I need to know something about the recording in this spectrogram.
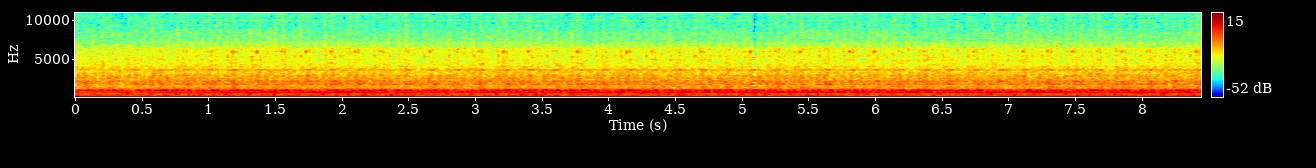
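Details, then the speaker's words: Corvette at idle, not yet warmed up: light, fairly even tapping about two to three taps a second, also felt in the car; dealer blamed the high-pressure fuel pump but owner doubts it; source unconfirmed. "so it sounds like maybe they're all like it between their who know they say as a high pressure fuel pump trying to get few to the end into the blah blah"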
